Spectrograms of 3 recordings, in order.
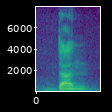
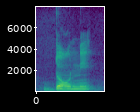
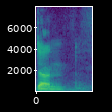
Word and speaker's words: Donne: It is pronounced done, not donny. It is pronounced done.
